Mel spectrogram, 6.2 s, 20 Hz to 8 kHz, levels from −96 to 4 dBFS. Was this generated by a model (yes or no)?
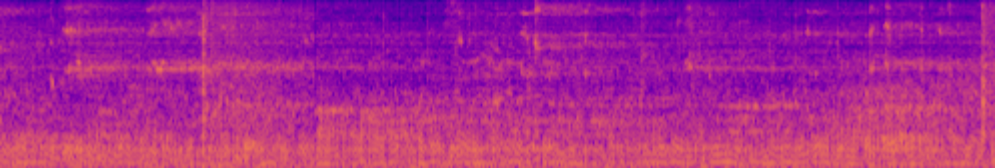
yes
